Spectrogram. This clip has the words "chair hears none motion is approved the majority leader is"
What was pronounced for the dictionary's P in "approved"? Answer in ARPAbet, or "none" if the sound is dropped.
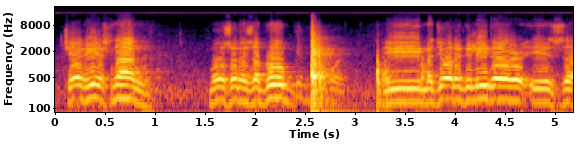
B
